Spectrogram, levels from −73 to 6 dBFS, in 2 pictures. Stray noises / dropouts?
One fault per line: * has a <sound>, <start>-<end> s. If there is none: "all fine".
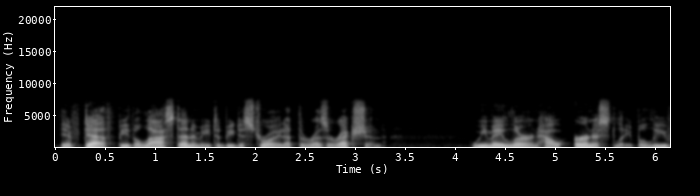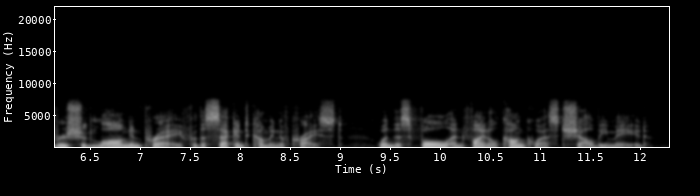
all fine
